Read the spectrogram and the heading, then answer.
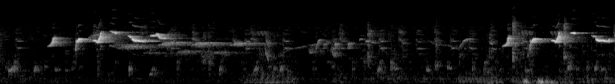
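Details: Lure call of the black-crested bulbul: loud bursts of sliding whistles and chirps at the start and end, with softer scattered notes and a brief low rustle between.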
